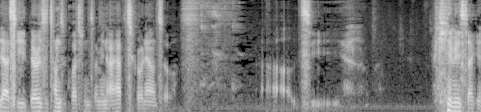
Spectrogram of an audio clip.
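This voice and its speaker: A man's bright, sharp voice in a dry sound with no echo. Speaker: webinar host. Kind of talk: live Q&A moderation. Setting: online webinar. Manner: stuttering, hesitant. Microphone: video call.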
